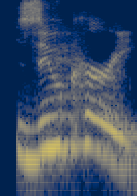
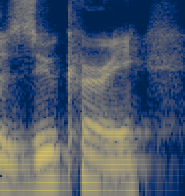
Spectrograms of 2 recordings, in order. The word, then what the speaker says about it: Zukurri: So you started this company, Zukurri. Am I pronouncing that right? Zukurri, yes. So things Zukurri. Like zoo and then curry like the spice. Okay. Awesome. Yeah. So Zukurri.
